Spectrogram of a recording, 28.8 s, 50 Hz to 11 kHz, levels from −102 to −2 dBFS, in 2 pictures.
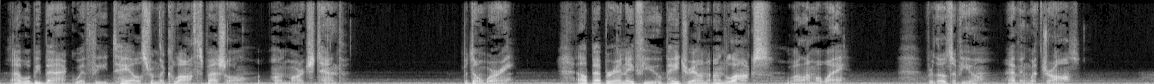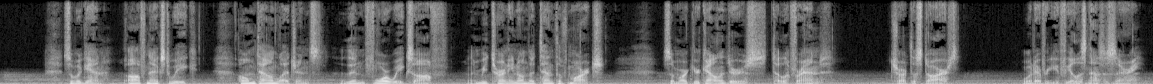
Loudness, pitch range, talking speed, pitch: -22 LUFS, 85-105 Hz, 135 wpm, 95 Hz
